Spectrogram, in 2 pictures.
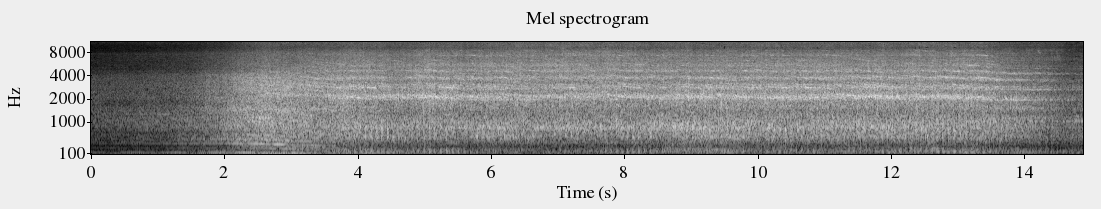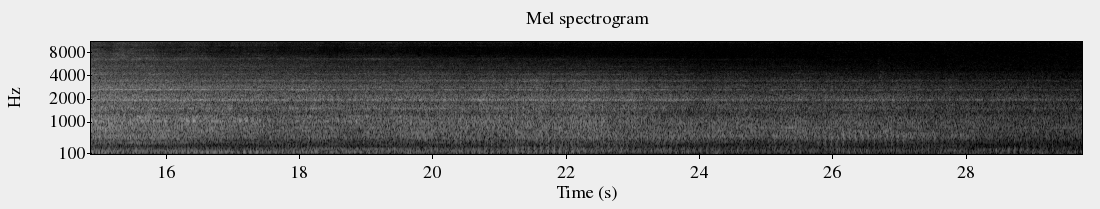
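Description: Train passing at speed: the pitch of its machinery drops as the front goes by about two seconds in, loud wheel-and-rail noise runs until about fourteen seconds, then the sound fades away as the train recedes.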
